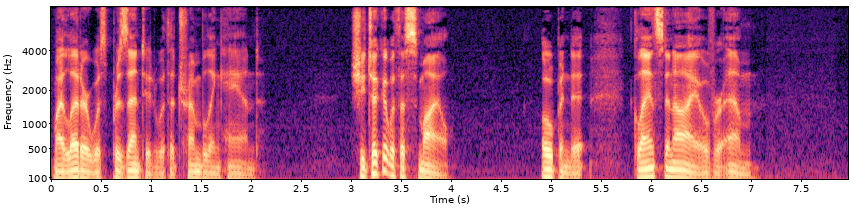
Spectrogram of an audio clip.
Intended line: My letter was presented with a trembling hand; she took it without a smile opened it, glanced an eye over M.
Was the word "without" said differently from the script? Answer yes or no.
yes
